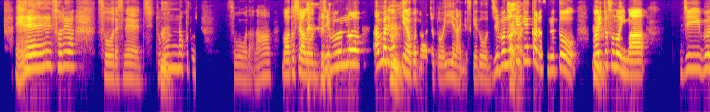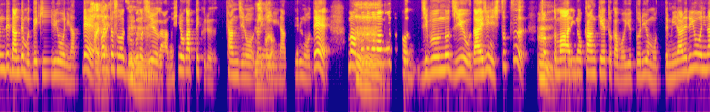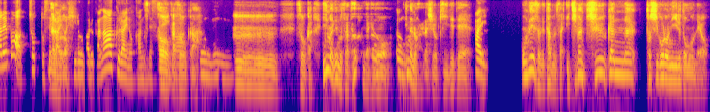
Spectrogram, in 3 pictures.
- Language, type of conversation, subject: Japanese, unstructured, お金と幸せ、どちらがより大切だと思いますか？
- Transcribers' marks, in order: laugh; distorted speech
